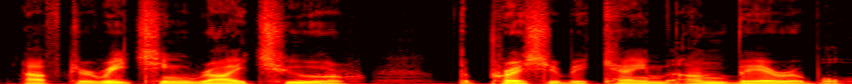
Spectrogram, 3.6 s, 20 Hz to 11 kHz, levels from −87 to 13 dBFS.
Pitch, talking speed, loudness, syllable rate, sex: 100 Hz, 120 wpm, -20 LUFS, 5.9 syllables/s, male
